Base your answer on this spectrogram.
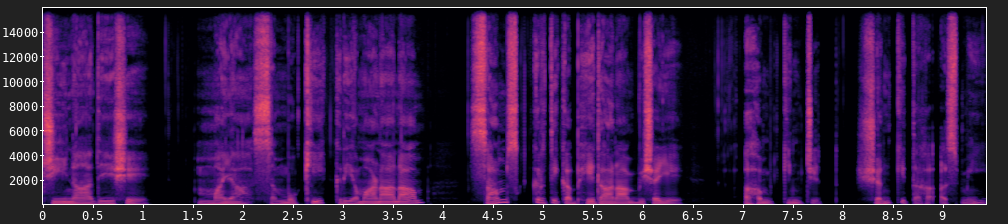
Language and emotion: Sanskrit, fearful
